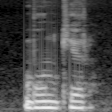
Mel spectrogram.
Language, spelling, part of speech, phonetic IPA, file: Polish, bunkier, noun, [ˈbũŋʲcɛr], LL-Q809 (pol)-bunkier.wav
